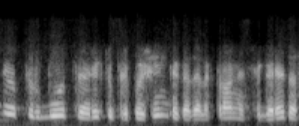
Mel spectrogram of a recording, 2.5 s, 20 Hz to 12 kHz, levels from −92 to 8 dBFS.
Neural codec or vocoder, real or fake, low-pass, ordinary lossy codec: none; real; 7.2 kHz; Opus, 16 kbps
